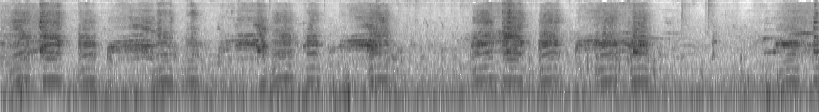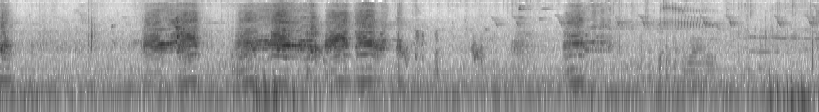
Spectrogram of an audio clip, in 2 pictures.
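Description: Domestic goose honking in repeated bouts of several calls each, with short pauses between the bouts.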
